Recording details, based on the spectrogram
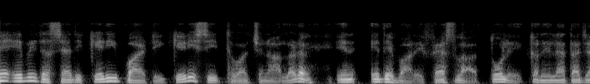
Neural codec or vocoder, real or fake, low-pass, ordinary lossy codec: codec, 24 kHz, 0.9 kbps, DualCodec; fake; 7.2 kHz; none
